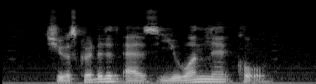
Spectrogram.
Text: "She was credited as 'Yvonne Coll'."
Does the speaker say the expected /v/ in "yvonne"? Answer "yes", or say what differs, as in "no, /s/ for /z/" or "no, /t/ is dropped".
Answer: no, /v/ is dropped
